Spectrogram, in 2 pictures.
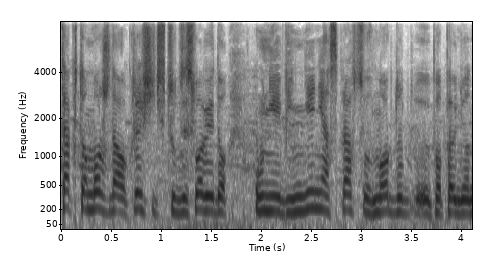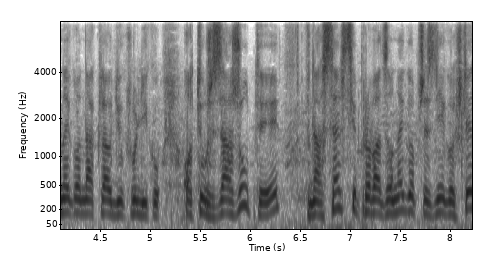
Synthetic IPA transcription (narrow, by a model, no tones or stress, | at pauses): t̪akt̪ɔmɔʐnaɔkɾɛɕlʲit͡ɕft̪ud̪zɘswɔvʲjɛd̪ɔ | uɲɛvʲiɲːeɲaspɾaft̪sufmɔɾd̪upɔpɛwɲɔnɛɡɔnaklawd̪jukɾulʲikuɔt̪uʐzaʐut̪ɘ | vnast̪ɛmpst̪fʲɛpɾɔvad̪zɔnɛɡɔpʂɛzɲɛɡɔɕlɛ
